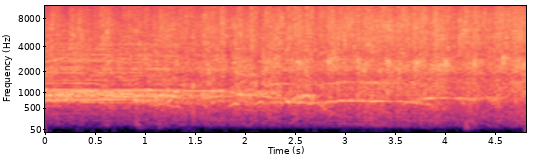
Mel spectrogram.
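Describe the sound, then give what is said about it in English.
A crowd applauds loudly and steadily for about five seconds as Susan Calman is introduced, dense clapping with scattered whoops and cheers rising above it, holding at a constant level throughout. “and gentlemen, give it up for the wonderful Susan Calman.”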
